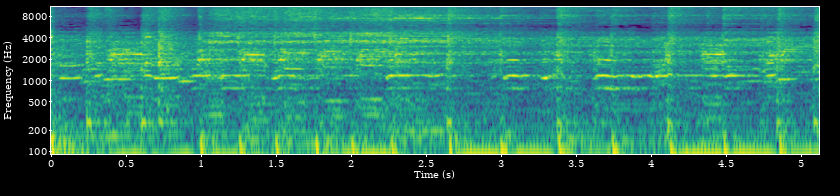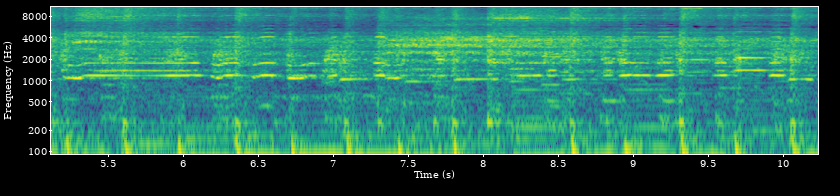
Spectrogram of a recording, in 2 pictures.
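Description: Live electric blues band playing a shuffle, with a harmonica solo cupped into a microphone over electric guitar, bass guitar, keyboard and drum kit.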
